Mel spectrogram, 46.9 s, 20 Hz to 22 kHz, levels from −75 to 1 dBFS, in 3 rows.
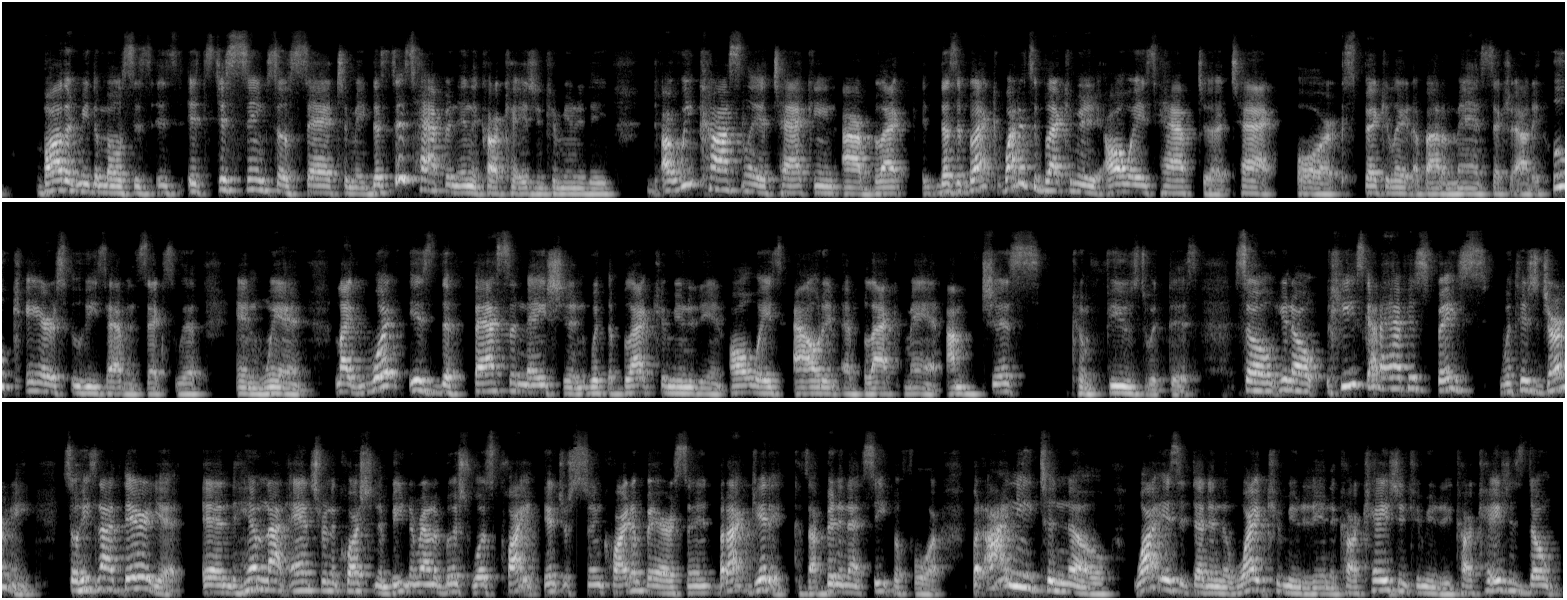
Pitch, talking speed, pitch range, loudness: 140 Hz, 175 wpm, 120-170 Hz, -21 LUFS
